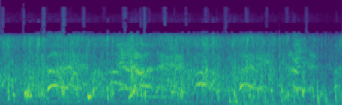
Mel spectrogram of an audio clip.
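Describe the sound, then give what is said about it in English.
Continuous churning splashes of water as men, pulled from their saddles, are dragged through a creek, fairly loud, with several men's voices shouting and grunting in the commotion throughout. “Then pull them from their saddles. Drag them through the creek.”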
